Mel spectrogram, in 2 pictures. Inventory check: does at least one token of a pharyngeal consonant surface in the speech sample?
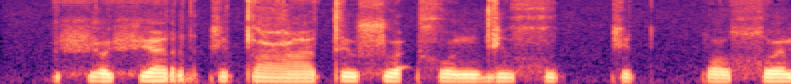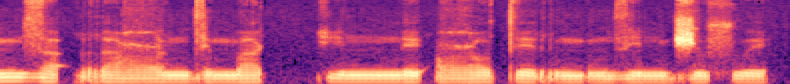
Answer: yes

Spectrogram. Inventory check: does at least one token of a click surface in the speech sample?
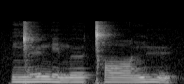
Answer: yes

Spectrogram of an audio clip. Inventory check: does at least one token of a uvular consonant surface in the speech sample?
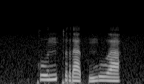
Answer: no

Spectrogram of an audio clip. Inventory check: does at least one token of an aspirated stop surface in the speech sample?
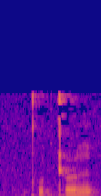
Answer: yes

